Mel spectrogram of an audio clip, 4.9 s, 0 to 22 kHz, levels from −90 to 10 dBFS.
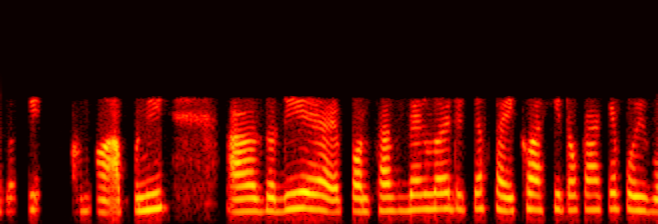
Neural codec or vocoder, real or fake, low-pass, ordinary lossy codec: none; real; 3.6 kHz; none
